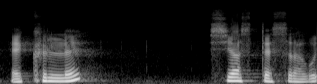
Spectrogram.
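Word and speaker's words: Ecclesiastes: 전도서를 영어로 에클레시아스테스라고 읽습니다.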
